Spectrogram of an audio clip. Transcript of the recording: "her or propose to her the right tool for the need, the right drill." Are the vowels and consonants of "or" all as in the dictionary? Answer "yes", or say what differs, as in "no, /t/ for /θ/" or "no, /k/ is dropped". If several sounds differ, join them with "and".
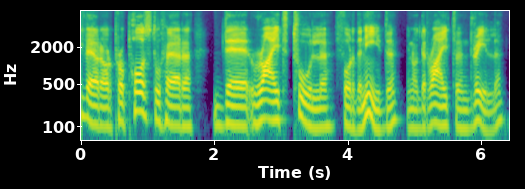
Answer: yes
